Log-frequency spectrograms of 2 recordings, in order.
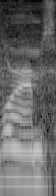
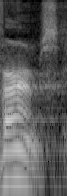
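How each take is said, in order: First: The name begins with a W sound. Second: The name begins with a V sound. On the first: The speaker calls it wrong. "it's not Diet of Worms" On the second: The speaker calls it right. "In German, you pronounce the W as a V"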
